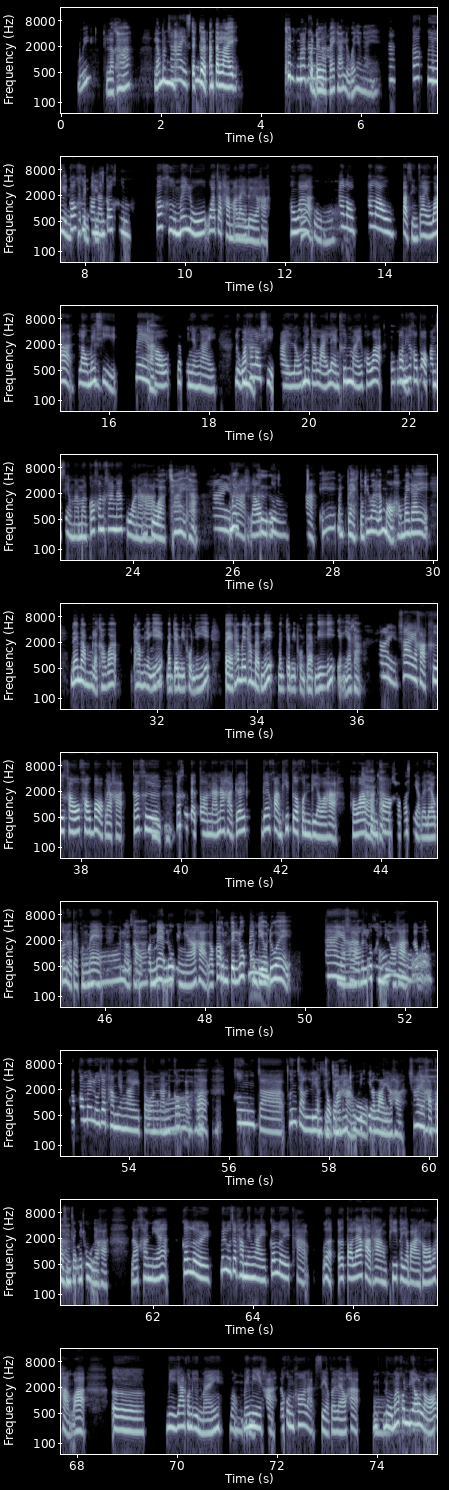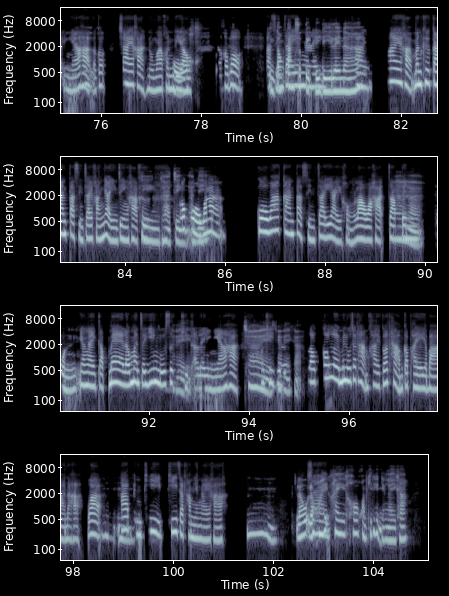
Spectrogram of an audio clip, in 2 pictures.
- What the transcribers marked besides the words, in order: tapping; other background noise; tsk; chuckle
- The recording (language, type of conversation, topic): Thai, podcast, คุณช่วยเล่าให้ฟังได้ไหมว่าการตัดสินใจครั้งใหญ่ที่สุดในชีวิตของคุณคืออะไร?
